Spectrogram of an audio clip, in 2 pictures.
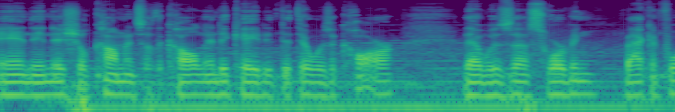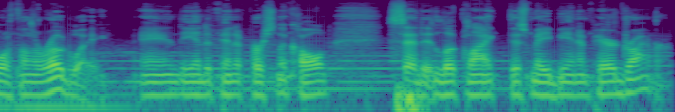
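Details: Adult man speaking; no speech disorder.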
